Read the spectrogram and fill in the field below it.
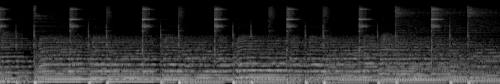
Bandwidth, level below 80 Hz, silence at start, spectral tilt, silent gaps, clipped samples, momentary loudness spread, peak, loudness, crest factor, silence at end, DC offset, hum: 17 kHz; -38 dBFS; 0 s; -6 dB/octave; none; under 0.1%; 2 LU; -12 dBFS; -30 LUFS; 16 dB; 0 s; under 0.1%; none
